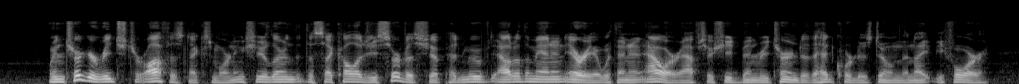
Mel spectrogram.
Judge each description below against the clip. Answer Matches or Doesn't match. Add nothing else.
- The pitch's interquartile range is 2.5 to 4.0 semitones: Matches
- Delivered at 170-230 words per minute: Matches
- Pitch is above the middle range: Doesn't match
